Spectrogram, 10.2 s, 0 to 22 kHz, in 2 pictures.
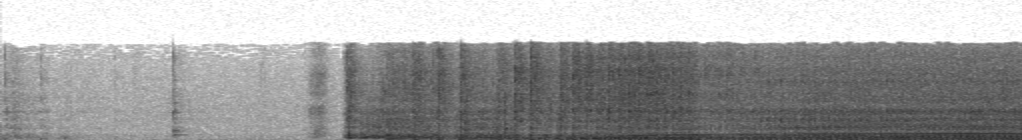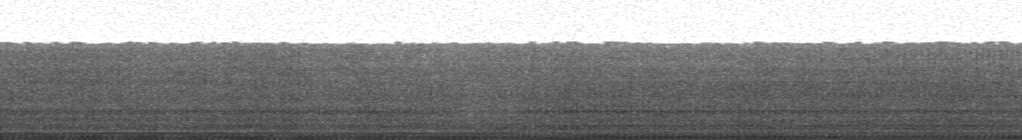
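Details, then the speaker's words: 1981 Snapper RER riding mower after carburetor work: catches after a couple of pulls, runs smooth and steady but slightly fast; owner suspects remaining governor issue. "here it is running fine now"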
